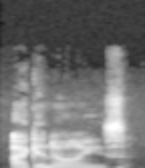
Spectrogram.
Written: agonize

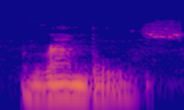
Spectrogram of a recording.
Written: rambles

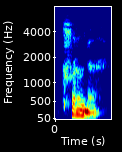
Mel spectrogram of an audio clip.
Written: kroner

